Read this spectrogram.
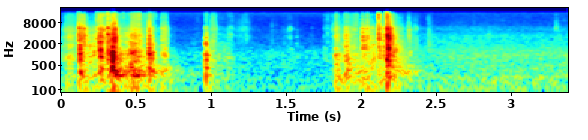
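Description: A metal dumpster lid bangs shut.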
